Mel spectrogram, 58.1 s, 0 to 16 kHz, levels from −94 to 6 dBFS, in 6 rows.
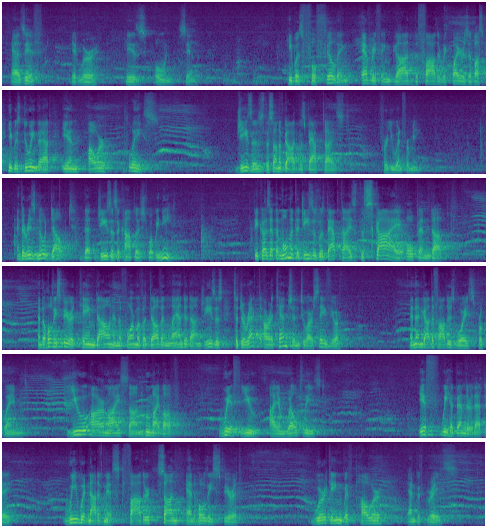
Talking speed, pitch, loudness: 130 wpm, 135 Hz, -21 LUFS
